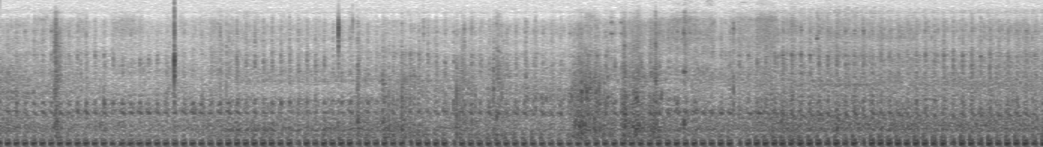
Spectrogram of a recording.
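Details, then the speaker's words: Supra motorcycle idling after repeated cam chain and bushing replacement: fairly even beat with dry rattling and odd clacks, rough as if something loose; engine bearing area suspected, also throttle hesitation, chain and sprockets too loose. "Dan suara bantalan mesin terdengar seperti suara gemerisik, gemerisik, gemerisik ."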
